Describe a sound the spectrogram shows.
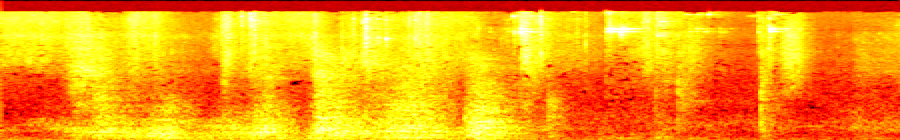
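A broom sweeps across a hard floor with a soft brushing swish.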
